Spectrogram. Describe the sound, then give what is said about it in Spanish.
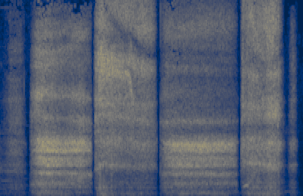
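A person imitates a murderer's menacing snorting, huffing breaths while telling a story: four loud, heavy, breathy bursts in steady succession, with no talking. “Para esto usted ya se dio cuenta que yo soy el asesino porque estoy bufando.”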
